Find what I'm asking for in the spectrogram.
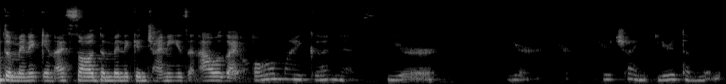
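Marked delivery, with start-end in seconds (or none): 2.5-7.2 hushed, stammering disbelief; retold stunned reaction. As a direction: trail into a near-whisper, too stunned to finish.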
